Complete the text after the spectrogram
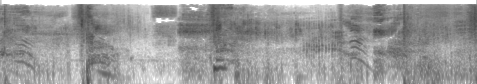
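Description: Heavy blows thud and smack into flesh.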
